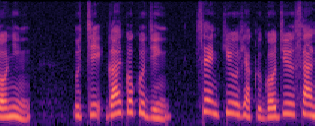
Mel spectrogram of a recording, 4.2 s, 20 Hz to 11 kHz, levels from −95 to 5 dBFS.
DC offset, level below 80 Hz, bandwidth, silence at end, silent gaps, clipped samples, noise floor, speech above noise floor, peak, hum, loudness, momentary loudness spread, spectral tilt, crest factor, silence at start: under 0.1%; -74 dBFS; 11 kHz; 0 s; none; under 0.1%; -65 dBFS; 40 dB; -8 dBFS; none; -27 LUFS; 11 LU; -5.5 dB/octave; 18 dB; 0 s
